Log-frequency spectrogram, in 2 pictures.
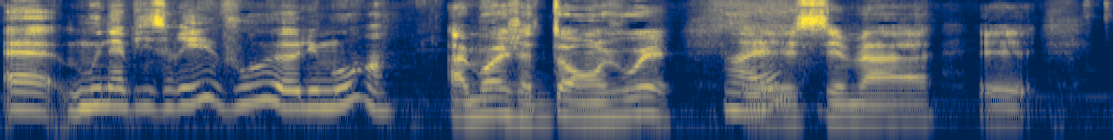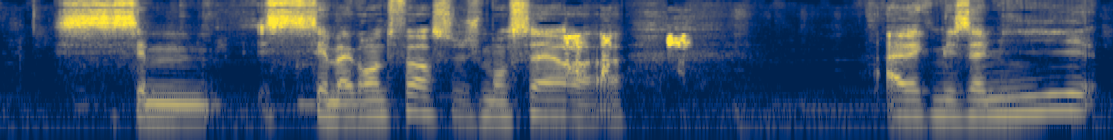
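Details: Stuttering in a young adult man who describes his stutter as having been very severe; pauses and repetitions are heard.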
